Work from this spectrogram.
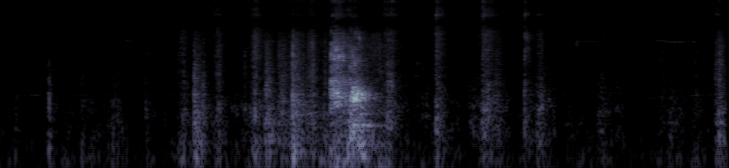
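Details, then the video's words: Dogo Argentino puppies, a three-month-old female and an eight-month-old male, indoors; a cluster of short, sharp broadband barks builds to a loudest burst near the middle, then trails off into a few scattered softer yaps and small clicks. "Cachorra Dogo Argentino"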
